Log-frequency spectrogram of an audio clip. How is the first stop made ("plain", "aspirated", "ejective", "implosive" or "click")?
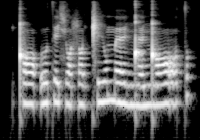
click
